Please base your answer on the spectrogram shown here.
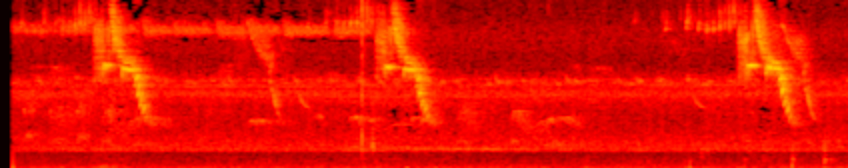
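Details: Blue-black grassquit singing: short high buzzy notes sliding downward, given three times about every two and a half seconds over a steady high insect drone, with faint ticking in the background.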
